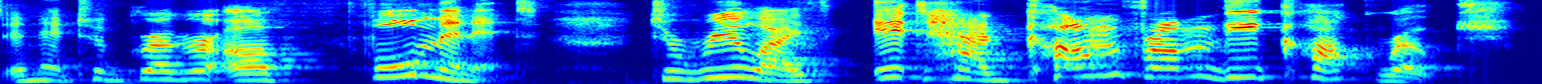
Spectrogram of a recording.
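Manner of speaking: ordinary delivery, nothing marked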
